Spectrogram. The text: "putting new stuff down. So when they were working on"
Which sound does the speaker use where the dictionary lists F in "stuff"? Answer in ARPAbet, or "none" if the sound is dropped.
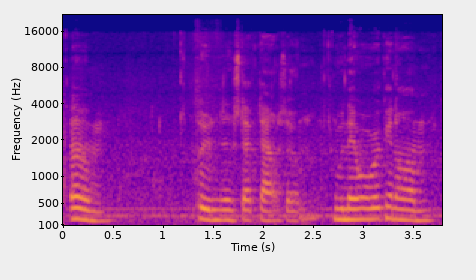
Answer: P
